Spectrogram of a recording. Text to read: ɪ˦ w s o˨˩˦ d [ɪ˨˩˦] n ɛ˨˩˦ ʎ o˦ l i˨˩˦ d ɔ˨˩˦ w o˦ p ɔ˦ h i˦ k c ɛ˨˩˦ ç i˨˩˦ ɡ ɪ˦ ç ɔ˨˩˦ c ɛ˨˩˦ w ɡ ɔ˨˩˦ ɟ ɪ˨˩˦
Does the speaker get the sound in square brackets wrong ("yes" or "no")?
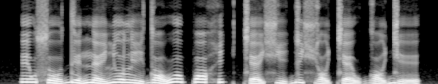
no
